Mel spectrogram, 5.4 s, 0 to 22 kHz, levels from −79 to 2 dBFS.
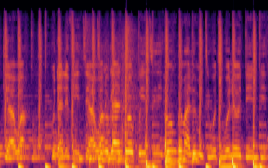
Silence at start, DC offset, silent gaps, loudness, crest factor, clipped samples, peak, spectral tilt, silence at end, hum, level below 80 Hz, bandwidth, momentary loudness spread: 0 s; under 0.1%; none; -13 LUFS; 12 dB; under 0.1%; 0 dBFS; -4.5 dB/octave; 0 s; none; -16 dBFS; 17 kHz; 5 LU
